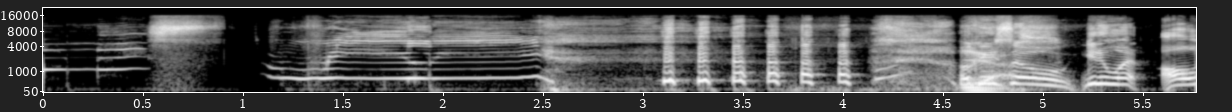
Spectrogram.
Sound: laughs

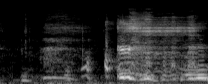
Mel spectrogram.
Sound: weird laughing

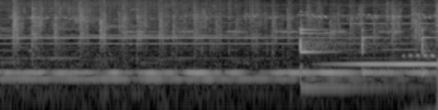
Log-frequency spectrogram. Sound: crickets chirp

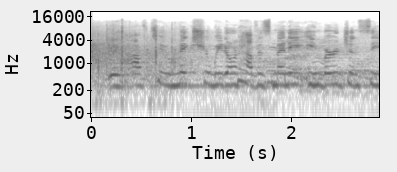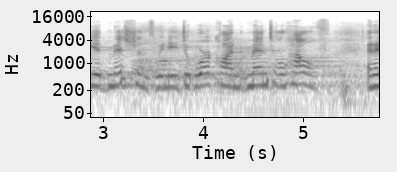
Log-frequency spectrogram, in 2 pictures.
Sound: applause

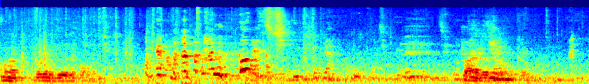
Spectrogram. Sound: laugh

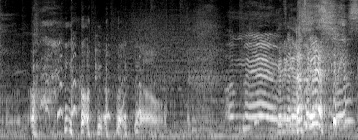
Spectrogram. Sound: players laughing

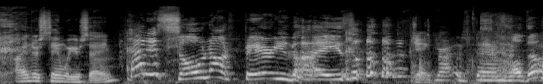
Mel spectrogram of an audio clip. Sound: laughs

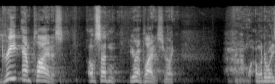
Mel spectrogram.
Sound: sighs

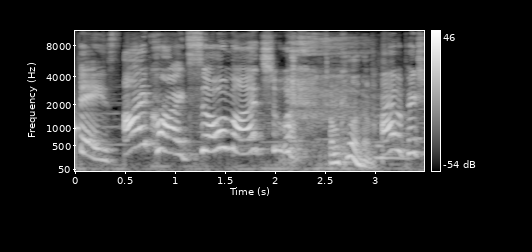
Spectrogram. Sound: laughs

